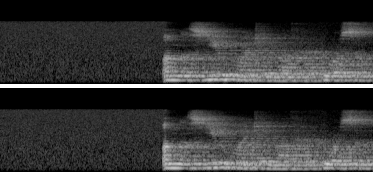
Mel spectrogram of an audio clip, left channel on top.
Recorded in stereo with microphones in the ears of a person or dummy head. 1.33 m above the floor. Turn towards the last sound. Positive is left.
turn(degrees=-5)  # may be behind; listen again after turning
